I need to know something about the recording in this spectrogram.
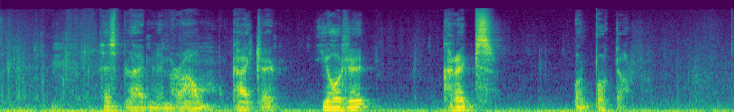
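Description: A middle-aged man speaks quietly and tensely, close by.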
